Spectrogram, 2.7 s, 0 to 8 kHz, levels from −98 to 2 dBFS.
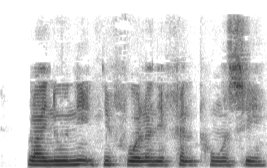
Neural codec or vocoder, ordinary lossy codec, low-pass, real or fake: none; AAC, 32 kbps; 7.2 kHz; real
